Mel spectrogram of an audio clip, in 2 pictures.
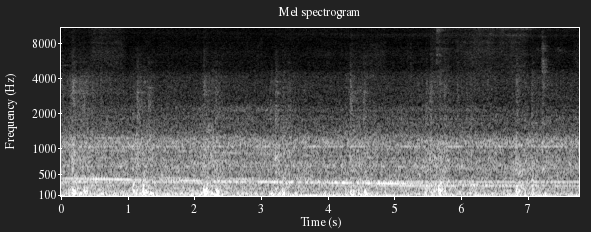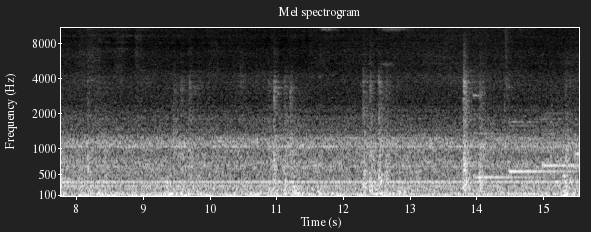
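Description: Echizen Railway local train running, heard from inside the car: a steady rumble of wheels on rails with a few sharp clicks and a whine that slowly falls in pitch. Near the end, a few short tones step upward in pitch.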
